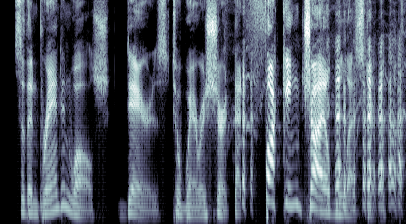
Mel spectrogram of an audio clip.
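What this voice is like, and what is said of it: Imitates another person's voice. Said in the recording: “Chris Cabin impression”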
